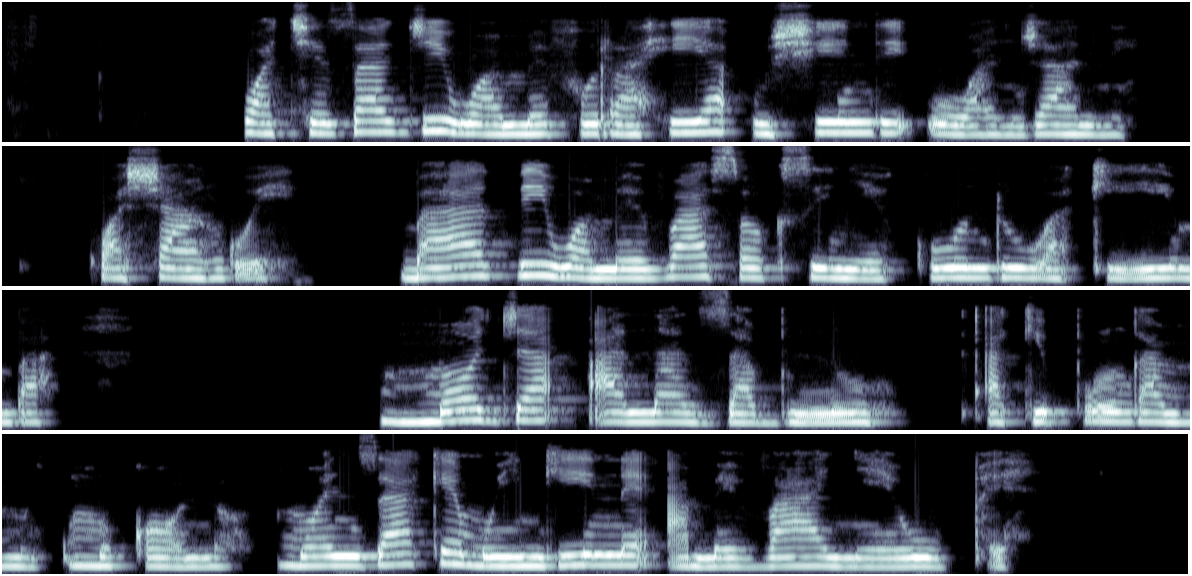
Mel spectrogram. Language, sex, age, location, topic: Swahili, female, 25-35, Nakuru, government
